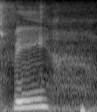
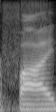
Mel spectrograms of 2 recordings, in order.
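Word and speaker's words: phi: test known as Kramer's fee or five depending upon how hollow you pronounce that Greek letter it's easy to calculate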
